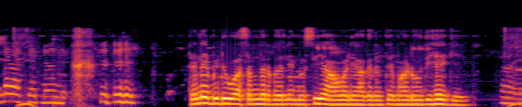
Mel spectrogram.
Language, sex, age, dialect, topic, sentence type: Kannada, male, 18-24, Coastal/Dakshin, agriculture, question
